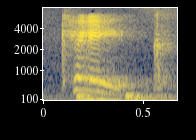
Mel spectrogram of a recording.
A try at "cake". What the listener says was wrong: 자꾸 스케이크래. 자꾸 스케이크래.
